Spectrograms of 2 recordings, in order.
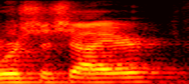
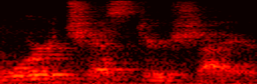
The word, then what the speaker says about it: Worcestershire: It's Worcestershire. Worcestershire.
